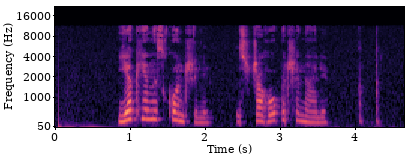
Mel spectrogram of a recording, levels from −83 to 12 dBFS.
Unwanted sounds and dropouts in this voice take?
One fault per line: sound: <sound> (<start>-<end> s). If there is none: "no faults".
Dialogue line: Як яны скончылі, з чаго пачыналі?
no faults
